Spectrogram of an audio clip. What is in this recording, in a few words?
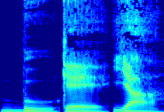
"bukeya", concat syllables; Affixing experiment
